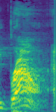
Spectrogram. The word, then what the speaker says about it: Braun: How is his name pronounced Christian Brown? Someone tell that. Someone explain that to me. It's Christian Braun. I mean, come on. There's no way this is pronounced Christian Brown. Someone make that make sense. Someone. Right? It's not like, how is it pronounced Christian? It's literally pronounced Christian Brown, and I don't understand how.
